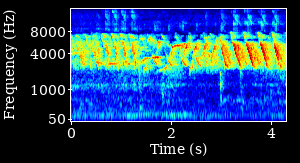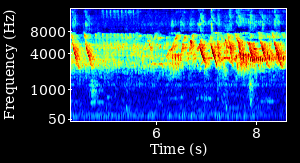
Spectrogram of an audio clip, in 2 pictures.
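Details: Maturing green canary delivering a long, continuous song of rolling trills and rapid repeated notes that rise and fall in bursts, with faint clicks in the background.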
